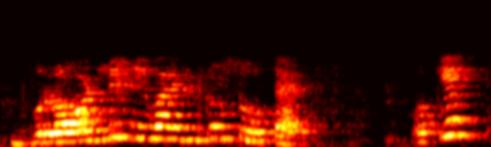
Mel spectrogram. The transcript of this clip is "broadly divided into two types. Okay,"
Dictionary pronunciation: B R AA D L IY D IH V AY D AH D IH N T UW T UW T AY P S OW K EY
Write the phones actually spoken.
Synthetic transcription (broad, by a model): B R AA D L IY D IH V AY D AH D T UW S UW T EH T S OW K EY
